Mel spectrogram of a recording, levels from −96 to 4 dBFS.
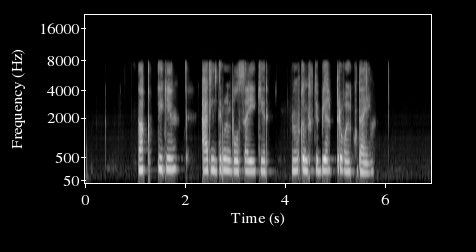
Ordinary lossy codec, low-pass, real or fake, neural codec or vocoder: none; none; fake; codec, 16 kHz, 2 kbps, X-Codec, HuBERT features, trained on balanced general audio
